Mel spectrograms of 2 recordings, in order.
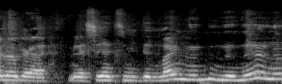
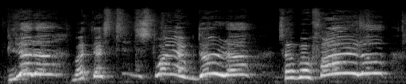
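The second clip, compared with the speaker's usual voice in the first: much higher and louder, screechy landlady; shrill angry landlady; 3 dB louder than usual. Retold or imitated. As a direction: scream it like the furious landlady. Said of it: "elle dit". (propriétaire hystérique imitée, très aiguë et forte)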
